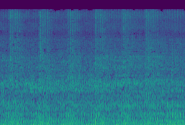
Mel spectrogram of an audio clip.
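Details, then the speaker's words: Junkyard power washer small engine, oil added and carburetor cleaned, on choke: runs at full speed with a buzzy, slightly lumpy exhaust note but keeps going without dying or missing. "turn it on over here how she runs good choke on yeah choke one gonna run out of gas"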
